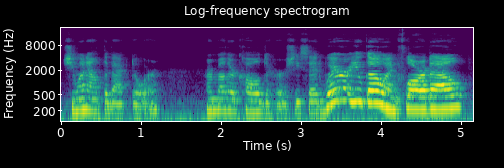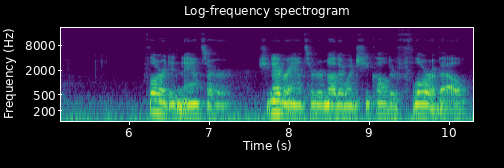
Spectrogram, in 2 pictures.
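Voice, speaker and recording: A woman reading a children's novel aloud expressively, with dramatic, deliberate emphasis. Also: low-pitched, steady tone, darkish tone. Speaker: storybook reader, classroom host. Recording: echoey room, faint noise.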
